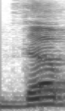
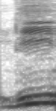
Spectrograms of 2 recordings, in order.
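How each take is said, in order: First: "द" with a short uh vowel; recommended pronunciation. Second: "दी" with a long ee vowel; rejected pronunciation. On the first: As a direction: say "द" as a short duh. ("द" छोटे अ के साथ बोलें) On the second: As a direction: show the unwanted "दी", ending in ee. ("दी" लंबी ई वाला उच्चारण) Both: Shown as a demonstration. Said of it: "दी नहीं, द बोलिए".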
